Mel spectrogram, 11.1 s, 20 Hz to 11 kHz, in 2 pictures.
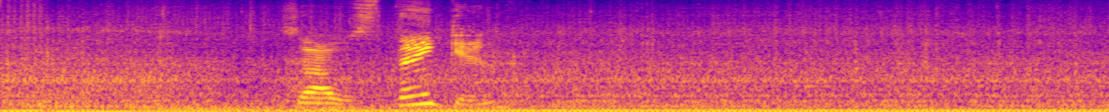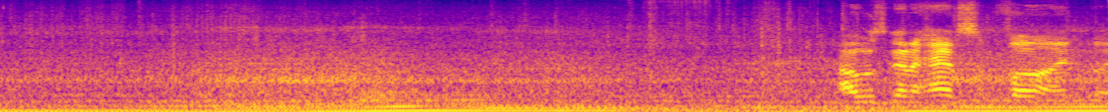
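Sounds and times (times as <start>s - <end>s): diesel truck engine idling: 0.0s - 6.4s.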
